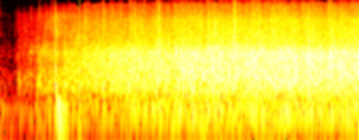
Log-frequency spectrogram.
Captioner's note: audience applauding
